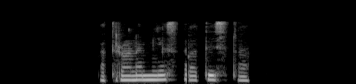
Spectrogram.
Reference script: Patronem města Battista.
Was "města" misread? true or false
false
